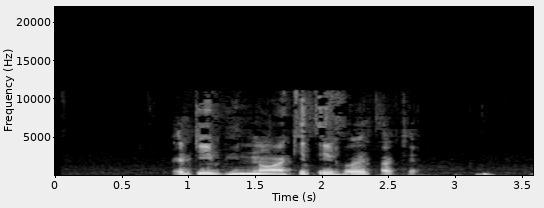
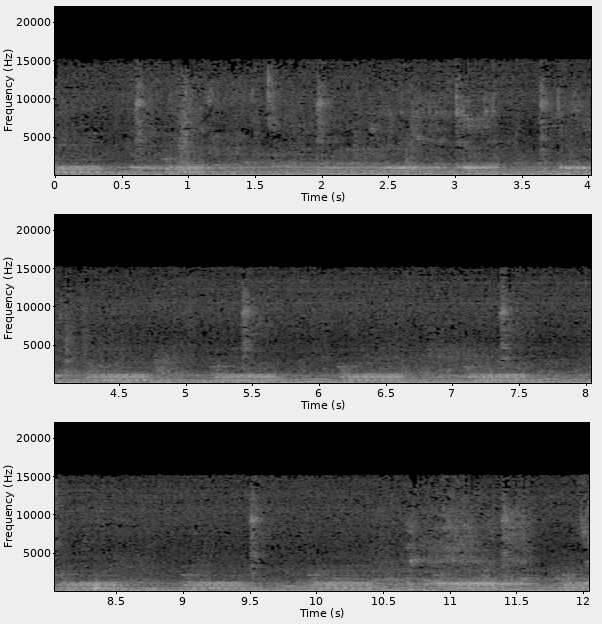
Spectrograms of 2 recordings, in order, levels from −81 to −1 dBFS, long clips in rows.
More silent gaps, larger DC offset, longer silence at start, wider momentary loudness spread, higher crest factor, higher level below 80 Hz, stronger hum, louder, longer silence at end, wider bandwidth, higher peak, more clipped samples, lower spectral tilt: neither; neither; first, 0.9 s vs 0 s; first, 22 LU vs 4 LU; about the same, 16 dB vs 18 dB; about the same, -46 dBFS vs -46 dBFS; neither; first, -17 LUFS vs -33 LUFS; first, 0.35 s vs 0 s; second, 11.5 kHz vs 15.5 kHz; first, -2 dBFS vs -16 dBFS; neither; first, -7 dB/octave vs -4.5 dB/octave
